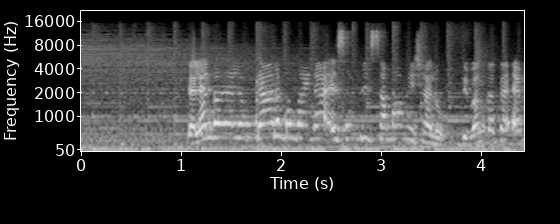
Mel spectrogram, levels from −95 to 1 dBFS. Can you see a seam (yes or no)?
yes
